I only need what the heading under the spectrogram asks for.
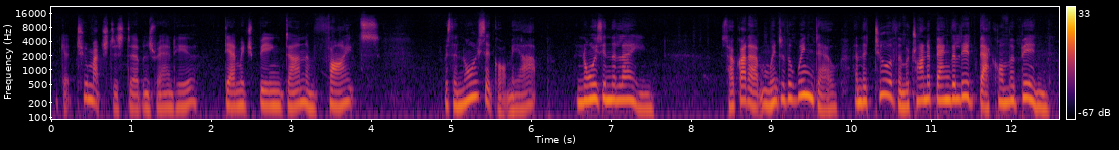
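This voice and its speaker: A woman's voice: medium pitch, lively intonation, normal speed, darkish tone, close to an everyday voice. Female neighbourhood witness, radio play: emphatic, gossipy, indignant yet fearful. Actress. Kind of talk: naturalistic radio drama acting.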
